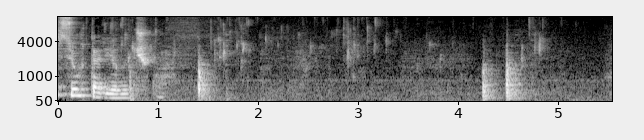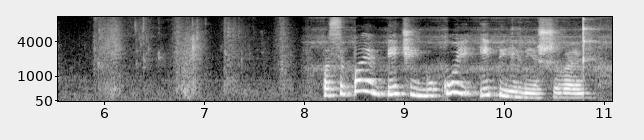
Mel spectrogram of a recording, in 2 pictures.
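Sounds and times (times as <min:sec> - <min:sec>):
soft wet rustle: 0:00.9 - 0:08.0.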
